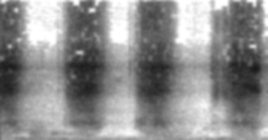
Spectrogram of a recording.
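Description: SleekEZ deshedding tool's serrated blade rasping down a horse's short coat in quick, even strokes, four in two seconds. It is scraping loose dead hair and scurf up off the skin.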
